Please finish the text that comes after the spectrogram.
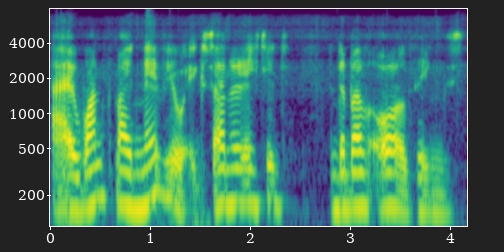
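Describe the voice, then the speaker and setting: Embittered old merchant, formal philosophical delivery, creaky voice, muffled 1940s radio recording. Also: male voice, fairly high pitch, steady tone, no room sound, heavily acted. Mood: grave, insinuating. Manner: formal, measured, philosophical speech. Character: embittered wealthy old Indian merchant, courtly and melancholy.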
